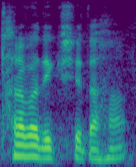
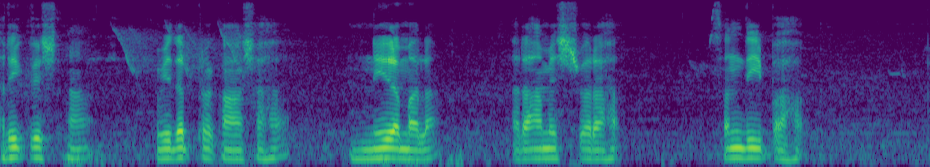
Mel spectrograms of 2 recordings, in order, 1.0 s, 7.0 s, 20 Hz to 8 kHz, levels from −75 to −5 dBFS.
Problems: none marked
